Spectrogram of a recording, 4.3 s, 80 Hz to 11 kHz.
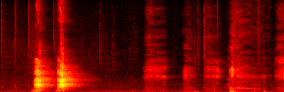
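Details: Female 10-week-old German Shepherd puppy indoors on a slippery wood floor during sit and down commands gives two short, sharp yappy barks in quick succession, followed by a person's quieter spoken commands.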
